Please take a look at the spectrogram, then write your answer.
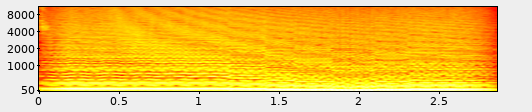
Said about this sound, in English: As you can hear, it's easy to get filth out of the bass station. Even with a cleaner waveform like a triangle wave, you can add distortion, or modulate the filter with oscillator 2, add some filter overdrive to create some nice movement and colour.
